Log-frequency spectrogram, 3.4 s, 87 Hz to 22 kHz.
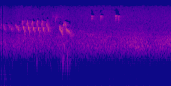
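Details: Dunnock, nominate subspecies Prunella modularis modularis, recorded at Quiberon, France, in June 2020: a quick run of thin, high, repeated notes lasting about a second. A steady rustling background and a few faint distant chirps follow.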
